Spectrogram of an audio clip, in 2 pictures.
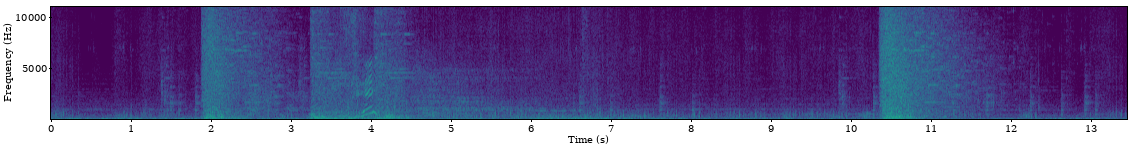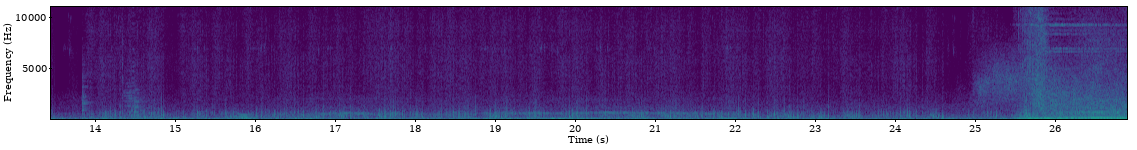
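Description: Blades clash and strike with sharp hits.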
